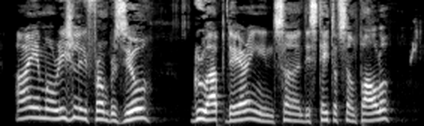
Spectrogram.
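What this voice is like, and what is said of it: Non-native English accent. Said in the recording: “it sounds like you have an accent, that English is maybe not your first language”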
